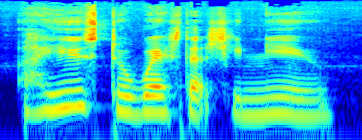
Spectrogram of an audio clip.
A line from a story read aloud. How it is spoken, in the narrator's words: Barry mutters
